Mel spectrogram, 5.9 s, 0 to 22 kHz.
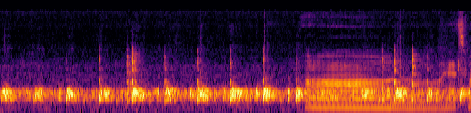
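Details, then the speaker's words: Fetal heartbeat at 17 weeks of pregnancy on Doppler at a doctor's visit: rapid, regular, strong whooshing beats at about 149 per minute, a normal fetal heart rate. "Oh that's a baby's heartbeat Wow ang lakas ng heartbeat niya marinig niyo ba yun"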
